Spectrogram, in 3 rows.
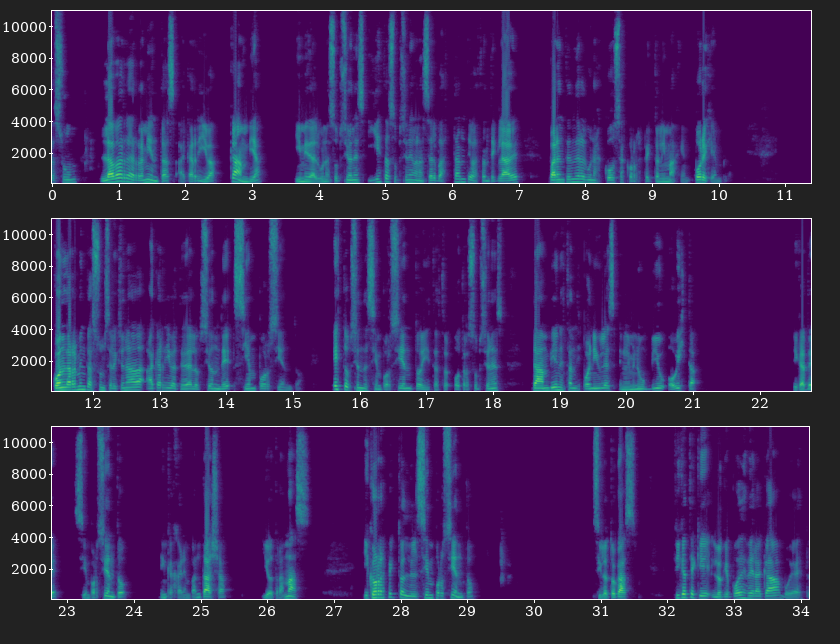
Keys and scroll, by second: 29.6 super+-.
